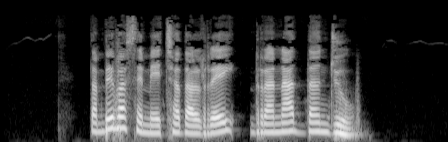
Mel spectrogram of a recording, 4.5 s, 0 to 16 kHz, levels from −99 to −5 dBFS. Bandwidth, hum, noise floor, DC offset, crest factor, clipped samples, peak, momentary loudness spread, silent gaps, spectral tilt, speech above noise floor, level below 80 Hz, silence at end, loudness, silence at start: 11 kHz; none; -80 dBFS; under 0.1%; 18 dB; under 0.1%; -2 dBFS; 6 LU; none; -5.5 dB/octave; 62 dB; -52 dBFS; 0.85 s; -18 LUFS; 0.9 s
